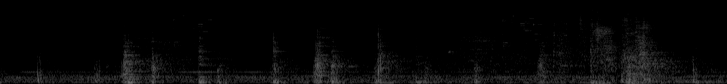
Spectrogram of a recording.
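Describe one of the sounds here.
Hands and feet clank on a metal ladder.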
